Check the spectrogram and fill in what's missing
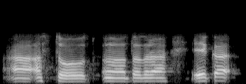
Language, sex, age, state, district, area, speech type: Sanskrit, male, 18-30, Karnataka, Uttara Kannada, rural, conversation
